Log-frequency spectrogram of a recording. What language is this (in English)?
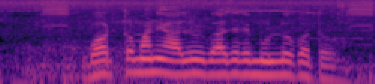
Bangla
